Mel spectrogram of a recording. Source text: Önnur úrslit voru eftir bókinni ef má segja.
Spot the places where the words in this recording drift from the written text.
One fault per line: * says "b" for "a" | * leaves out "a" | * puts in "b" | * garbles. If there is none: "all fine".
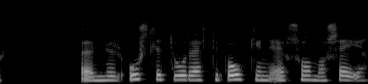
* puts in "svo"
